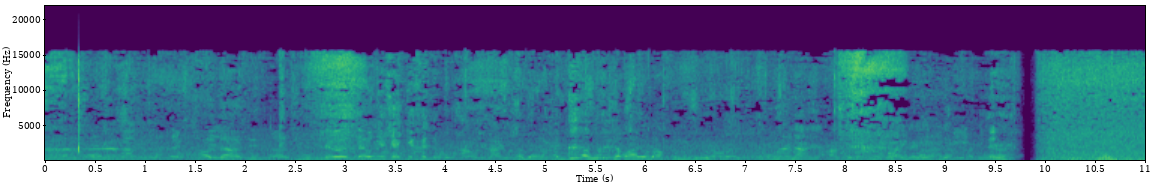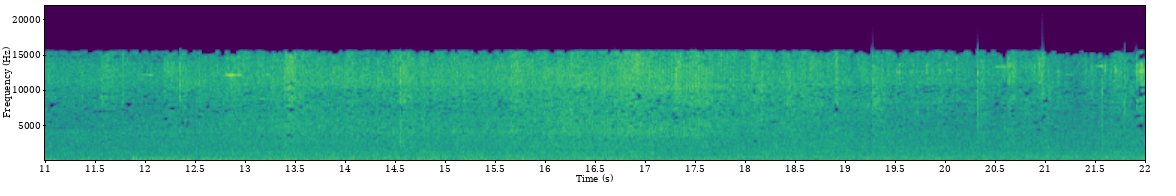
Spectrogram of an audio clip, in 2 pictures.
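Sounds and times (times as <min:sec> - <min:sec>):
traffic hiss: 0:02.5 - 0:03.4, 0:10.0 - 0:22.0.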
